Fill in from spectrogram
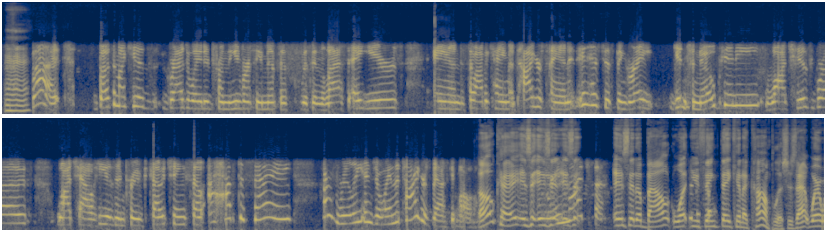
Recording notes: Listener phone calls.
